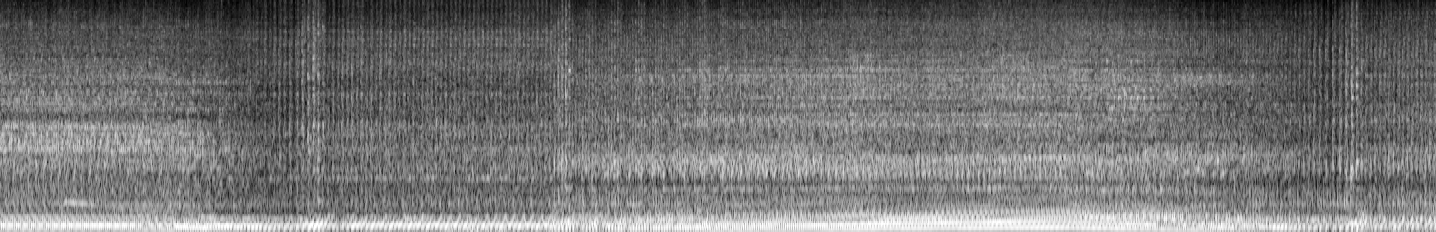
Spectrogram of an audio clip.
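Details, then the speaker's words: Newly bought secondhand marine diesel on the stand, running after swapped wires were corrected: a steady low clatter at an even idle with no misses or knocks. Normal idle; the alternator may need replacing. "that the engine works and the bad news is that we might need a new alternator"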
